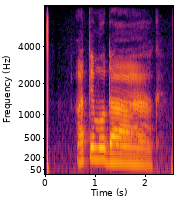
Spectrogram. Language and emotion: Russian, angry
